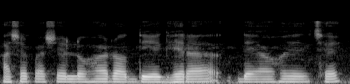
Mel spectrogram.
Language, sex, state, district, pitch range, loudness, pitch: Bengali, male, Tripura, West Tripura, 120-125 Hz, -16 LUFS, 125 Hz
